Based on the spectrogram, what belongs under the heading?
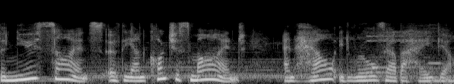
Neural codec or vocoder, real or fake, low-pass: none; real; 7.2 kHz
